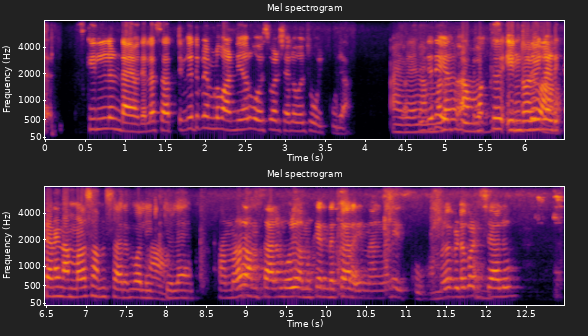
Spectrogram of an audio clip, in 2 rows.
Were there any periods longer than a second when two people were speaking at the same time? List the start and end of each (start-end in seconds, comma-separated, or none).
4.5-6.5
